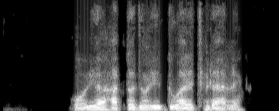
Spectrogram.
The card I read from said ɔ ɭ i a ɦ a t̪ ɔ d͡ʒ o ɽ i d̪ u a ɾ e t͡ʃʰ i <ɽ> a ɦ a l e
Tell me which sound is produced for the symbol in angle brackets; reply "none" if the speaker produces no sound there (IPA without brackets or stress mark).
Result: ɽ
